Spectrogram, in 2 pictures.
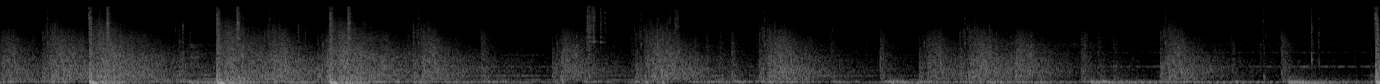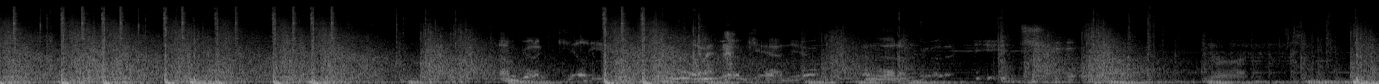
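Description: Gunshots fire in quick bursts, each with a sharp crack and a short echo.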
